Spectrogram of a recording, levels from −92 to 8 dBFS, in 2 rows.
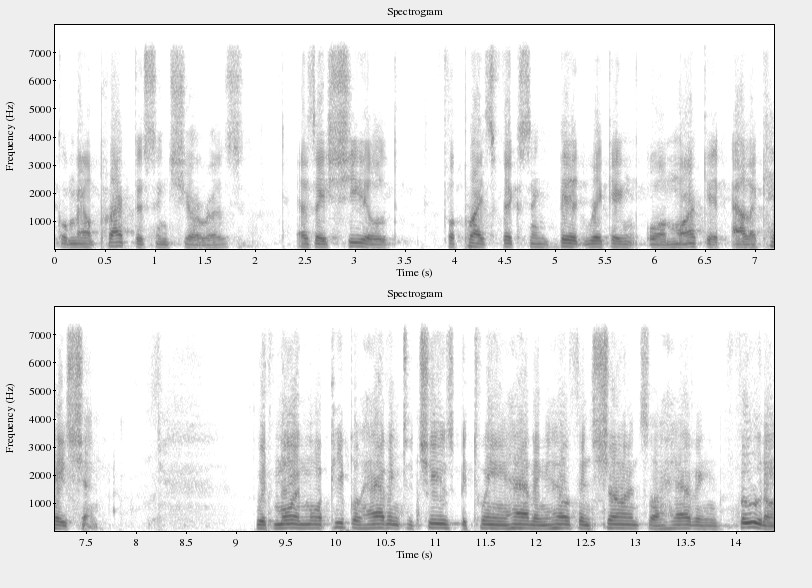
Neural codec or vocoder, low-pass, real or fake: codec, 16 kHz, 4 kbps, FreqCodec, smaller model; 7.2 kHz; fake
